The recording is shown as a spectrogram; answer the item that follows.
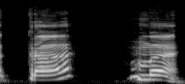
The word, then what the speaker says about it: क्रम: ऐसे नहीं पढ़ना करम। अगर आप करम पढ़ दोगे तो रा का पूरा उच्चारण निकल जाएगा। कैसे पढ़ेंगे? क्रम। यानी कि तेजी के साथ इसका उच्चारण निकालेंगे।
